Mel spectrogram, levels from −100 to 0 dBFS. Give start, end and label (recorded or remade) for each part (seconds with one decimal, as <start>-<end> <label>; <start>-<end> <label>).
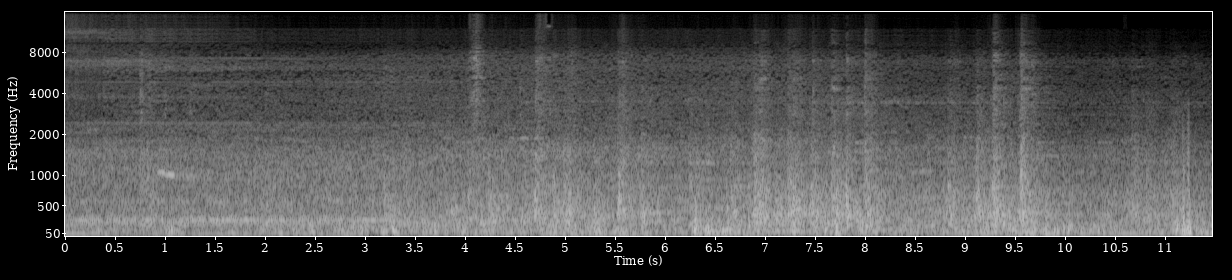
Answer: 0.0-1.8 remade; 1.8-5.4 recorded; 5.4-8.6 remade; 8.6-11.5 recorded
